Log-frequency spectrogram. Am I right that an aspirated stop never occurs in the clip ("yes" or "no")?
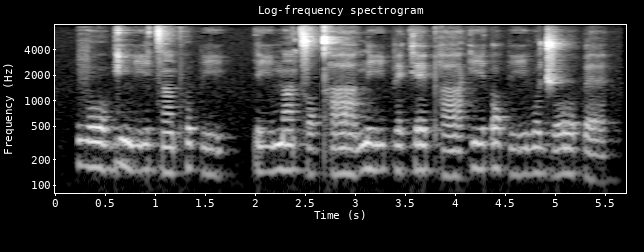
no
